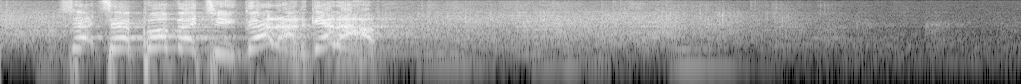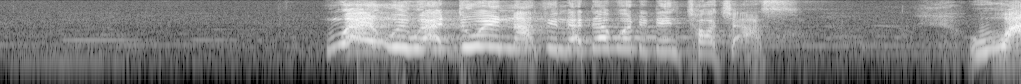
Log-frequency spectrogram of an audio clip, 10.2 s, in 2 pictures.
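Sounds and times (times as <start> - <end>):
audience clapping hands: 0.0 - 4.9
speech: 0.2 - 2.1, 7.2 - 9.2, 10.0 - 10.2.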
